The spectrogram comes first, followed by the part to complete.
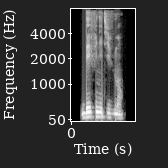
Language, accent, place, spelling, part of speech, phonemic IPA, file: French, France, Lyon, définitivement, adverb, /de.fi.ni.tiv.mɑ̃/, LL-Q150 (fra)-définitivement.wav
- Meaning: 1. definitively, for good, once and for all 2. definitely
